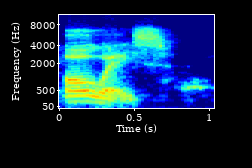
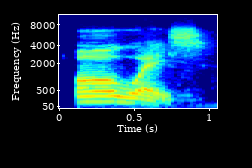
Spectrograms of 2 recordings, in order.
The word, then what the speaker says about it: always: for this frequency ever letter L is silent you did not pronounce it so you say always always letter L is not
